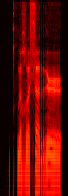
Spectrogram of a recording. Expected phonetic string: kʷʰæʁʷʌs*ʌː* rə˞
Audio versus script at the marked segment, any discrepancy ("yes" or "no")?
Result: yes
